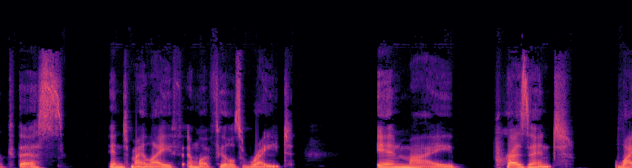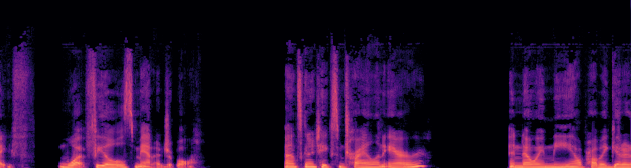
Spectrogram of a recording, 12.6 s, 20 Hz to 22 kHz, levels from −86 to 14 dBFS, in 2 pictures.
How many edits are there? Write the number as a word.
one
